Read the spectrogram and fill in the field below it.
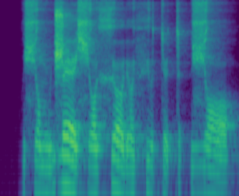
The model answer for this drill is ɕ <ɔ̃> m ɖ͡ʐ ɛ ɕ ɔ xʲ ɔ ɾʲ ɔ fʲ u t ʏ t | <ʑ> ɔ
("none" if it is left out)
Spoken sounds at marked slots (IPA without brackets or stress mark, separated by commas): ɔ, ʑ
